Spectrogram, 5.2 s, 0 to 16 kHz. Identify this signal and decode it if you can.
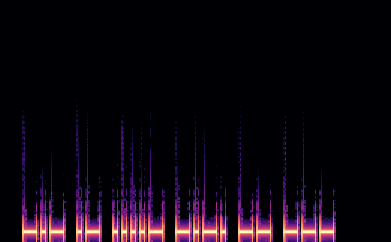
Morse code, heard as a keyed tone, about 20 wpm, 700 Hz. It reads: KA4CMO
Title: USA Call Signs 20wpm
